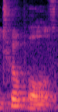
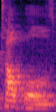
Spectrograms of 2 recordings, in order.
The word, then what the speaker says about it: tuples: we're going to be tuples or topples people like to pronounce it differently let's hit it um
